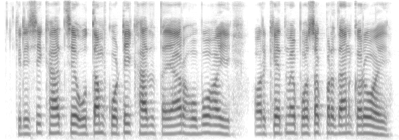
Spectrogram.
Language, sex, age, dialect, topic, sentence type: Magahi, female, 18-24, Southern, agriculture, statement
